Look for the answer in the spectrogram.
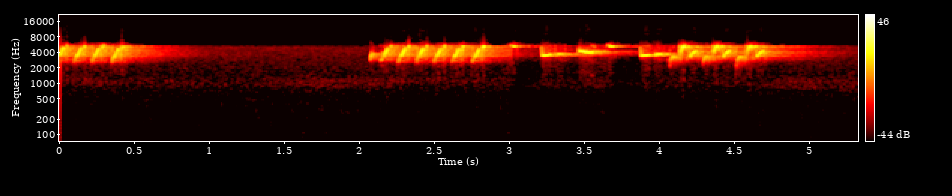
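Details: Out in the wild, a European goldfinch sings high, rapid chirping phrases. One short burst is followed by a longer run of tinkling twitters and thin whistled notes.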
